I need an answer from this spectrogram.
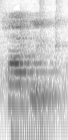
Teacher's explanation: public is stressed on the first syllable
